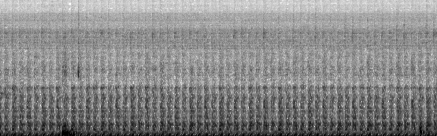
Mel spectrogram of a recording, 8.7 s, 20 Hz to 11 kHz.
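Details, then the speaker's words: VW T3 van with swapped-in TDI diesel, 1162 km after the engine and gearbox swap, during a service: steady starter churn at about two compressions per second with one early clunk, no firing, to build oil pressure before starting. "we'll just spin it over and just make sure our oil pressure light goes out and once the right pressure light goes out then we can start it"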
